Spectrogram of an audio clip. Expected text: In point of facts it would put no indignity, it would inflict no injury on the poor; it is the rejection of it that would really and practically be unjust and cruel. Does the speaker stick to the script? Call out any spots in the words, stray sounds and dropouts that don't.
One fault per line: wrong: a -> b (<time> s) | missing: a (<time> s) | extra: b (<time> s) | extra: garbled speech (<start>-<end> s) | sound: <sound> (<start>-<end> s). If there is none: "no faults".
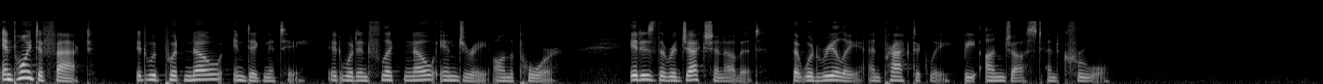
wrong: facts -> fact (0.5 s)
